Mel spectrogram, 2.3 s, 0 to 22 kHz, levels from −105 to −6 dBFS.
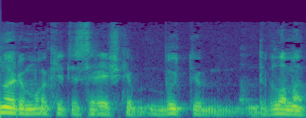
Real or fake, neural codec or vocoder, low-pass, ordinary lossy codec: real; none; 14.4 kHz; MP3, 48 kbps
